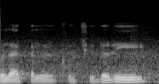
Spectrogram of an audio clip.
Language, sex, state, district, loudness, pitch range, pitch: Hindi, male, Uttar Pradesh, Shamli, -18 LUFS, 100-110 Hz, 105 Hz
